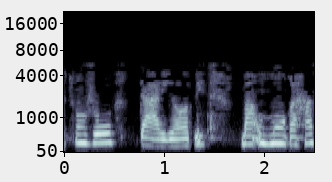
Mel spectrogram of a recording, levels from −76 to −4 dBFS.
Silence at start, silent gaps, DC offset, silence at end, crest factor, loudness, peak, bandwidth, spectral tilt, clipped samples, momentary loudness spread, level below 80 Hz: 0.05 s; none; under 0.1%; 0 s; 12 dB; -22 LUFS; -8 dBFS; 5.8 kHz; -11 dB/octave; under 0.1%; 7 LU; -70 dBFS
